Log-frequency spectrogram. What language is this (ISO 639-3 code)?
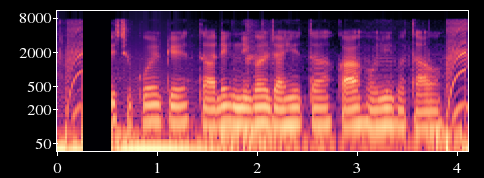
hne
